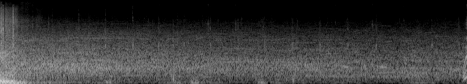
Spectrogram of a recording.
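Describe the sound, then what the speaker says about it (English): A capacity arena crowd roars steadily during a buried-alive wrestling match at a big pay-per-view event, a dense continuous wash of cheering after one sharp burst at the start. "This capacity crowd is making their opinions known tonight."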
